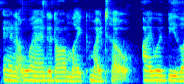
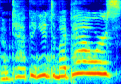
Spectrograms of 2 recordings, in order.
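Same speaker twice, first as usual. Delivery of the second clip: loud, high, triumphant mock proclamation; hammed-up heroic shout; mock superhero cry; 10 semitones higher, 10 dB louder than usual. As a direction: declare it like a superhero powering up.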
